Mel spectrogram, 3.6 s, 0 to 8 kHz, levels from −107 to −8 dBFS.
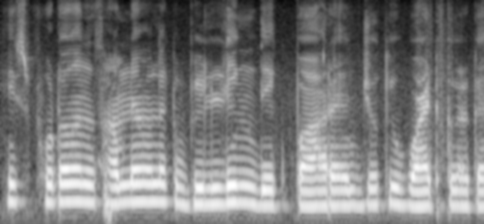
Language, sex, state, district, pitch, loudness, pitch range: Hindi, male, Haryana, Jhajjar, 180 Hz, -15 LUFS, 160-195 Hz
